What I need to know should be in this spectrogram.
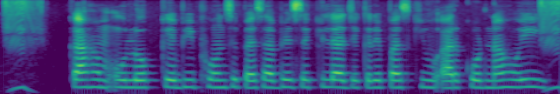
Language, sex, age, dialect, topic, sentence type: Bhojpuri, female, 18-24, Western, banking, question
